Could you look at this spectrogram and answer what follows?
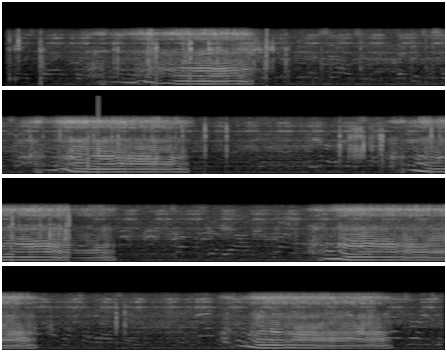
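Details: Person snoring while asleep in a fish house: loud, rough, rattling snores on each in-breath, about every four seconds, with quiet pauses between and a steady background hum.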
